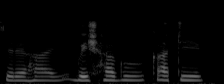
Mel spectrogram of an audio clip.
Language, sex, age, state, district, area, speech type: Bodo, male, 18-30, Assam, Baksa, rural, spontaneous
